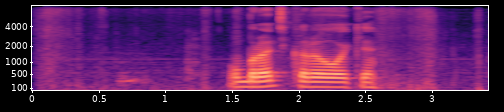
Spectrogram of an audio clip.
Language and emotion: Russian, neutral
